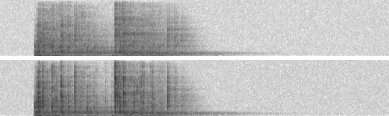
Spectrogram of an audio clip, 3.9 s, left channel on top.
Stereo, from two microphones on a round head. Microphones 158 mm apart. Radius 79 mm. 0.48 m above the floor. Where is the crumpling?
60° right (ahead or behind), 2.5 m.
